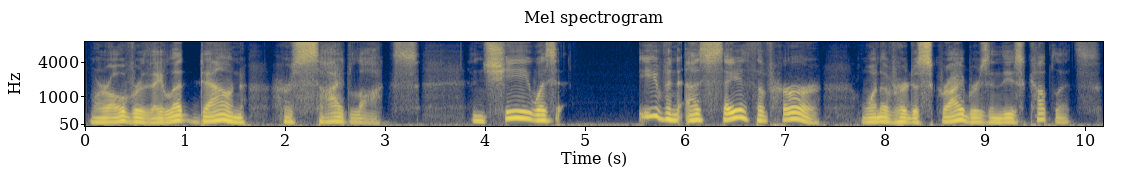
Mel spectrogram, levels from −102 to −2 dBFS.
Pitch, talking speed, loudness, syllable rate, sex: 120 Hz, 130 wpm, -18 LUFS, 3.7 syllables/s, male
